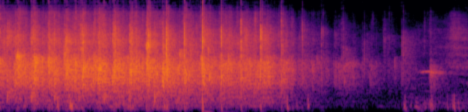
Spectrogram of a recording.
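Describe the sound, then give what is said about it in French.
An audience applauds the presenters before giving them the floor, steadily with dense, overlapping claps for about four seconds, then the clapping thins and fades, leaving a few scattered claps and faint murmuring at the end. “Je crois qu'on peut d'ores et déjà les applaudir et leur céder la parole.”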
